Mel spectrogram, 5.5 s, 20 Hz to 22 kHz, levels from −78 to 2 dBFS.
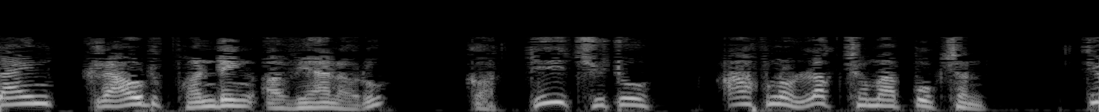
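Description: From start to finish the speech is band-limited, with nothing above 6.6 kHz, and the remaining treble sounds hissy and grainy, with roughened tones and softened consonant attacks. This is likely heavy Vorbis compression, consistent with a low bitrate around 16 kbps that quantises upper detail into noise.

At 4.21 to 4.24 s a short hiss runs for about 30 ms ahead of a sharp onset, which then sounds smeared. This is pre-echo: quantisation noise sized for the loud attack has spread across the transform block into the quiet moment before it.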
